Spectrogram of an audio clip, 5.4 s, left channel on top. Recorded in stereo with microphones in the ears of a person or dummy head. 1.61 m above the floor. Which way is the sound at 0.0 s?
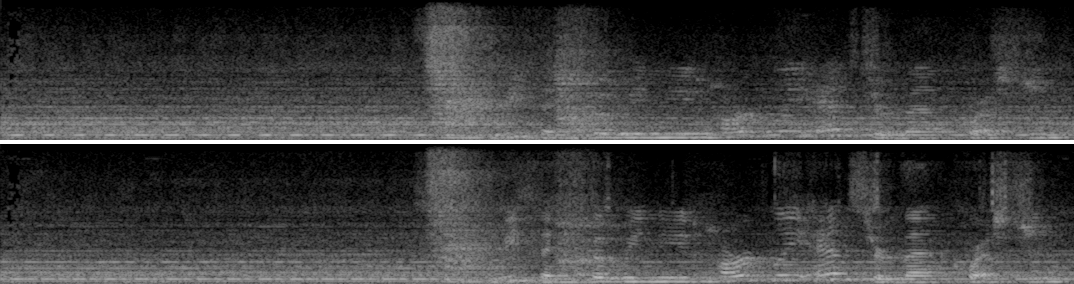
25° left (ahead or behind).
